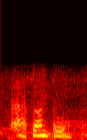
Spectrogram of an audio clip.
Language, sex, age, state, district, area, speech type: Odia, female, 45-60, Odisha, Sundergarh, rural, conversation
